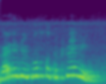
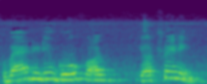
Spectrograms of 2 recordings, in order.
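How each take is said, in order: First: The sentence is spoken quickly. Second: The sentence is spoken slowly. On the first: "फिर वो fast निकलेगा" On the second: "तो आप धीरे बोलिए पहले"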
